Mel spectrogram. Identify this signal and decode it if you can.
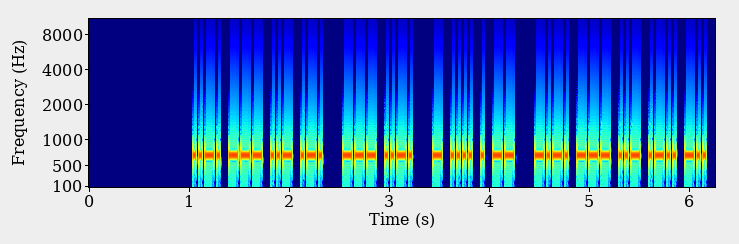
Morse code, heard as a keyed tone, about 40 wpm, 700 Hz. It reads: FOUR OF THEM COULD
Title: Sentences from Top 1000 Words - Review Part 1 - 40wpm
